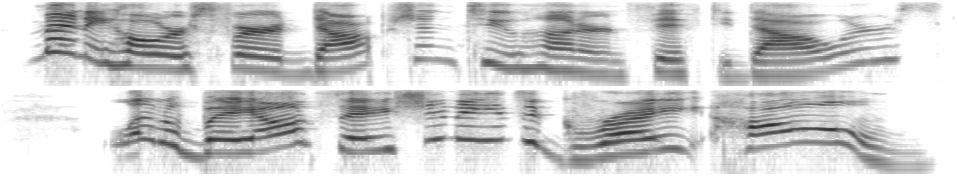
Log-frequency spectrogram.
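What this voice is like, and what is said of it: Put-on Southern accent. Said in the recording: “how do you not read this in a Southern accent? ... make it, it has to be Southern”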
